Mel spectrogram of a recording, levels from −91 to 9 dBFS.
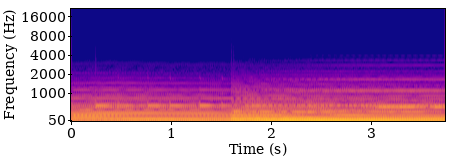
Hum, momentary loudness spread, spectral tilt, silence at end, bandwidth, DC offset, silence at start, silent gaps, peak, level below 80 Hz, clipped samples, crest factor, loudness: none; 7 LU; -16 dB/octave; 0 s; 1.8 kHz; under 0.1%; 0 s; none; -2 dBFS; -14 dBFS; under 0.1%; 10 dB; -14 LUFS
